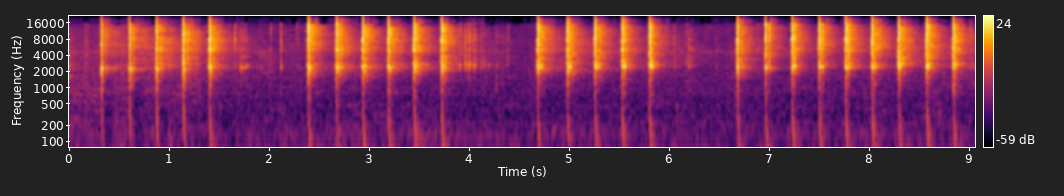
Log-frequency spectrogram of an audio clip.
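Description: A hammer strikes a wedge in sharp, evenly spaced blows, loud and close, delivered in quick bursts separated by short pauses.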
